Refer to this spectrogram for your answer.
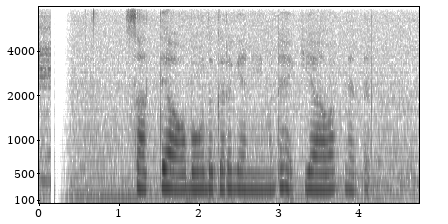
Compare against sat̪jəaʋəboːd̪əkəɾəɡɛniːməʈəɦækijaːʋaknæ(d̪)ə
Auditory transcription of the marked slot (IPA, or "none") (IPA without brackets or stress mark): t̪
